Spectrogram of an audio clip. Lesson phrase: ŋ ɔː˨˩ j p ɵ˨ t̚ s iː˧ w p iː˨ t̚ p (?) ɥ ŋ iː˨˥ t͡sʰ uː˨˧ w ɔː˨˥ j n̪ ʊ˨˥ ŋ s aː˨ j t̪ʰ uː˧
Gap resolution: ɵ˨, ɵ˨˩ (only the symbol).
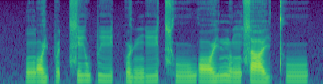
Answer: ɵ˨˩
